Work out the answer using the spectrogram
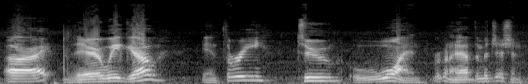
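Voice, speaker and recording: A middle-aged Southern man hosts a casual livestream interview, folksy and effusive, thanking his guests at length. His medium-pitched voice swings widely in pitch at a measured pace, sounding pushed and bright over a little hiss or hum.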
